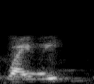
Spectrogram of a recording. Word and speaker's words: Whaley: Whaley. – Nice. – W-H-A-L-E-Y.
